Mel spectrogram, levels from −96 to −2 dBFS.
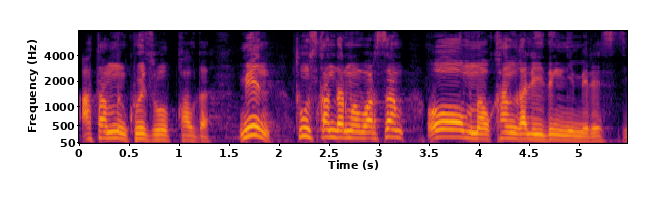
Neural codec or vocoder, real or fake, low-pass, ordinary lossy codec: none; real; none; none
